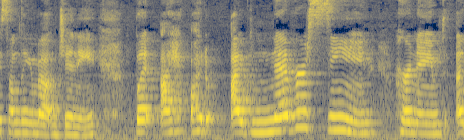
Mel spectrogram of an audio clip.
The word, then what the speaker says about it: Ginny: So I said Guinea, because I've always just read it. I never said it out loud.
